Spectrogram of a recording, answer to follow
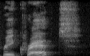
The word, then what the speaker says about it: regret: If we say the word regret, the second E is stressed.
